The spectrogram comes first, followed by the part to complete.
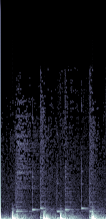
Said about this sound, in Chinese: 哇，哥哥，我听到了，是砰砰砰的心跳声。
